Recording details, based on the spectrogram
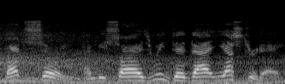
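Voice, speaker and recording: Dismissive little brother bear, read by a man, high register, storybook read-aloud, vehicle noise behind. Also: very animated, moderate pace, dark tone. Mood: stubborn, dismissive. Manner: contrary, matter-of-fact. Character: young brother bear cub, dismissive and stubborn. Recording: muffled, outdoors with vehicle noise.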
